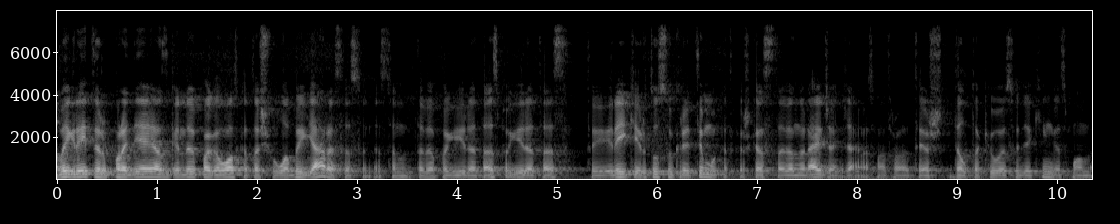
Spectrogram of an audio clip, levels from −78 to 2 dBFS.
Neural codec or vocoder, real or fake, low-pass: none; real; 7.2 kHz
